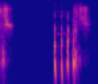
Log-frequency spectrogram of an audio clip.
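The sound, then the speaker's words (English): A sudden breathy spluttering burst from a speaker accidentally spitting, like a sneeze. After a short silence come a few quick sputtering vocal bursts that trail off into a hiss. “That's how spit actually sounds.”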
